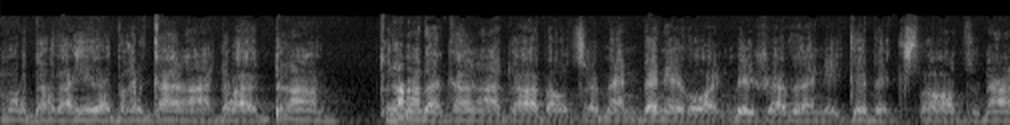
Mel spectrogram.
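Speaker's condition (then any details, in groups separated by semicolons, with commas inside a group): Throat cancer, voice prosthesis; laryngectomy, voice prosthesis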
